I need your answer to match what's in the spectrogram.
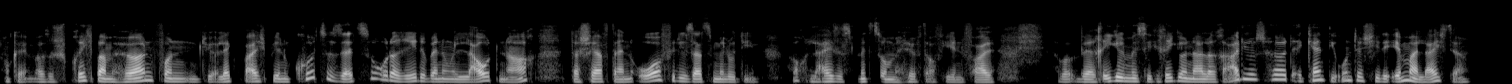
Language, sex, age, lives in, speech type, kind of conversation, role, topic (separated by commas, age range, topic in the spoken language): German, male, 40-44, United States, read, expert-assistant, expert, Wie kann ich meinen Alltag so planen, dass ich öfter unterschiedliche Sprachstile oder Dialekte höre und kennenlerne?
